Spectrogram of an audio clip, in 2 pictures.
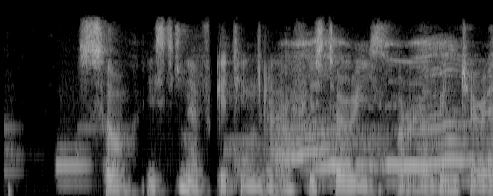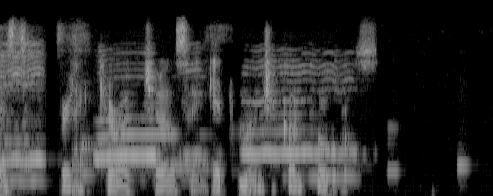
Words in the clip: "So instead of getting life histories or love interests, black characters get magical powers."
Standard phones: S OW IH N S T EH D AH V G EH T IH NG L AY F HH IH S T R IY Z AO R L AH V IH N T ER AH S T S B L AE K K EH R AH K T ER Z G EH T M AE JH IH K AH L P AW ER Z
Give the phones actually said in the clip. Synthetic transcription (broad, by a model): S OW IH S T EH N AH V G EH T IH NG L AY F HH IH S T R IY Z AO R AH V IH N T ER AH S T B L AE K K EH R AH K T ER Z G EH T M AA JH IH K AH L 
